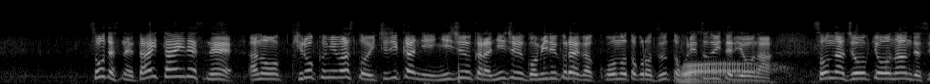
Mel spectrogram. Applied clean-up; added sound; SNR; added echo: none; none; none; none.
